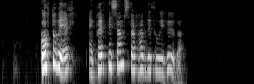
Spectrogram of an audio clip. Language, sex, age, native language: Icelandic, female, 50-59, Icelandic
